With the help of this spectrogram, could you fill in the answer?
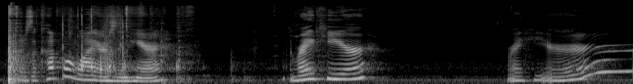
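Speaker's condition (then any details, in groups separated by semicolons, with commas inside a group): No condition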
